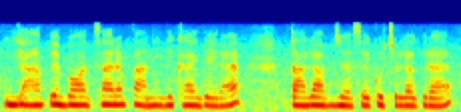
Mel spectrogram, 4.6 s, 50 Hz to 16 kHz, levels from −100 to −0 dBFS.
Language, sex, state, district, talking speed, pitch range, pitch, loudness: Hindi, female, Gujarat, Valsad, 195 wpm, 220-240 Hz, 225 Hz, -15 LUFS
